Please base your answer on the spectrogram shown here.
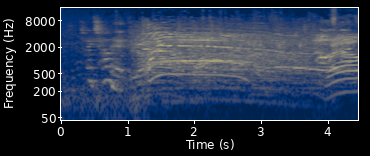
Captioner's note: audience cheering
